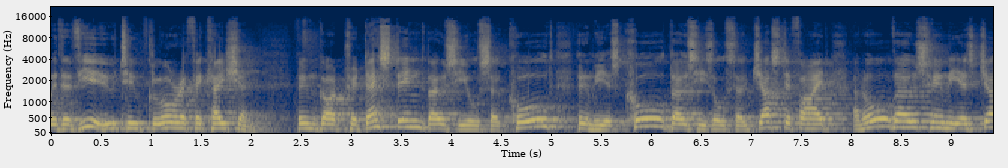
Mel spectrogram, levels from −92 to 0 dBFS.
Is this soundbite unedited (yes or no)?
yes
